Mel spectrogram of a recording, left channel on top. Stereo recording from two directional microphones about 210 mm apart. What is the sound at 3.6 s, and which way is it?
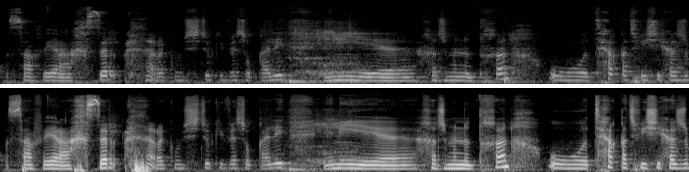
Speech, 50° right (ahead or behind).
